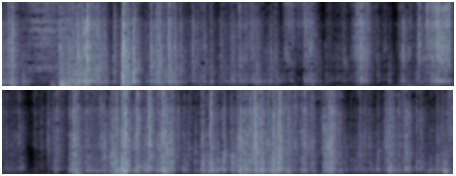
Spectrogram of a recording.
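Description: A well-taped envelope being opened by hand: the packaging crinkles and crackles irregularly, with some tearing as the tape gives.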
